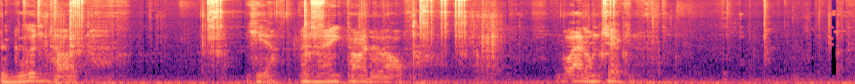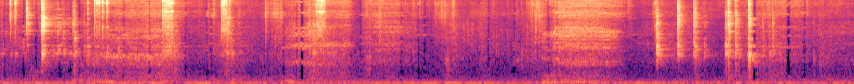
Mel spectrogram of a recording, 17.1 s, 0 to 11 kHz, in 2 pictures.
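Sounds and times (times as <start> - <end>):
ratchet clicking: 2.0 - 2.4, 3.0 - 3.3, 4.1 - 5.0, 8.5 - 11.0.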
